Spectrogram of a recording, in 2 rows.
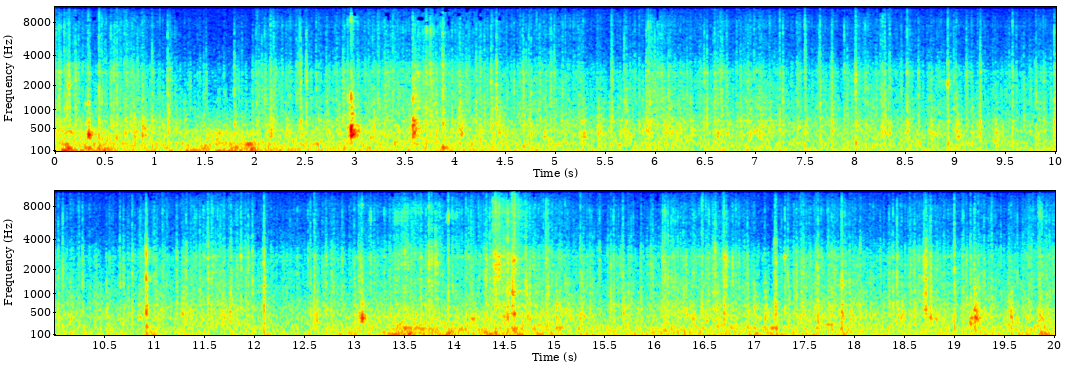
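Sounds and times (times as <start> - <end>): rain drops hitting a car: 0.0 - 20.0
low rumble: 12.7 - 17.3.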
